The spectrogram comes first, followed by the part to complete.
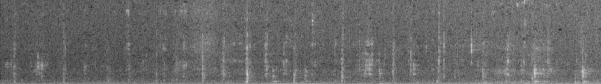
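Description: A person chewing a mouthful of rice with crunchy fried-garlic chili crisp: irregular small crunches and clicks from the mouth.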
